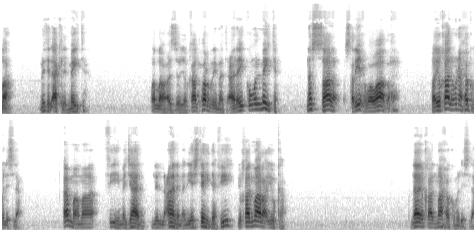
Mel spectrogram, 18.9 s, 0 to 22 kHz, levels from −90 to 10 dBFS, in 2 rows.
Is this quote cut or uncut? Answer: cut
